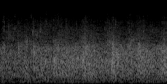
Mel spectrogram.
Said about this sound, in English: They won the Skeeza 2A state championship yesterday. So we have a couple in our church that are on the team. So let's give them a round of applause for that.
